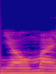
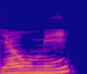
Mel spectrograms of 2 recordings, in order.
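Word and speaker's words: يوم: Ya, ini bukan yauma ya, tapi yaumi.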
